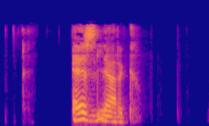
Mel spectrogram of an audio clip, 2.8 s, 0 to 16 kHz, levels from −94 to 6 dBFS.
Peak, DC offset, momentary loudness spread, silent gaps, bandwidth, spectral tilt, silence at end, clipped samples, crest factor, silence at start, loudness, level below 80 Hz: 0 dBFS; under 0.1%; 25 LU; 0.80-0.93 s; 8.2 kHz; -2.5 dB/octave; 0.95 s; under 0.1%; 20 dB; 0.3 s; -15 LUFS; -60 dBFS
